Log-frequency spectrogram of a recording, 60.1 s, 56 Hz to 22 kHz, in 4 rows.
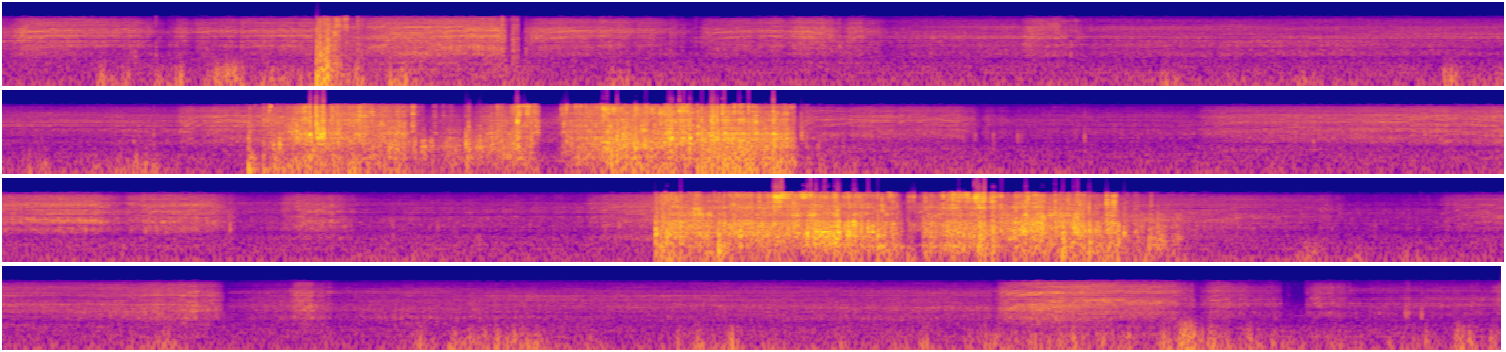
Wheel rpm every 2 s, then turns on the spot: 0, 0, 0, 0, 0, 0, 0, 0, 0, 0, 0, 0, 0, 0, 0, 0, 0, 0, 0, 0, 0, 0, 0, 0, 0, 0, 0, 0, 0, 0.
none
